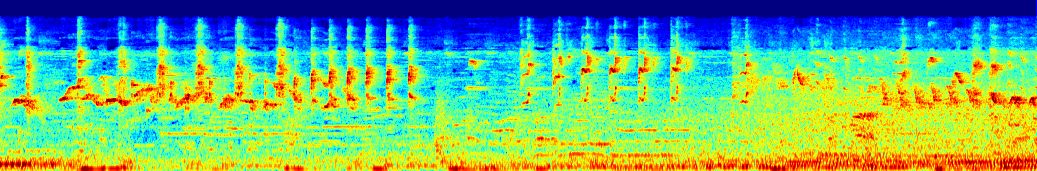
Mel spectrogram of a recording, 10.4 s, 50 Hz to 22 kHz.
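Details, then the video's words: Long-tailed shrike, known locally as the bird of a thousand voices, delivering a varied song of rapid, sharp high chirps and trills in quick bursts, with faint low background hum. "Cendet burung 1000 suara"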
